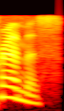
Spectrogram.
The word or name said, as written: premise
